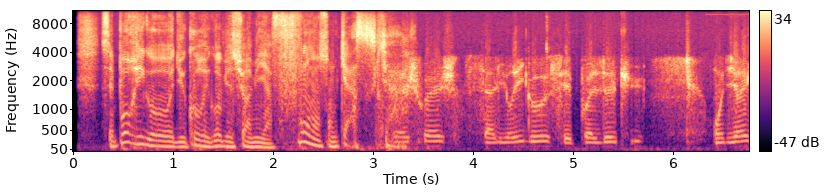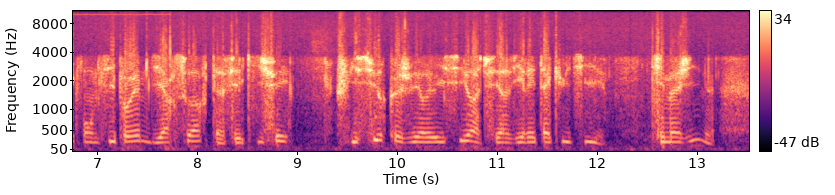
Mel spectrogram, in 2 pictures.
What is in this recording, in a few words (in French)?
repondeur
